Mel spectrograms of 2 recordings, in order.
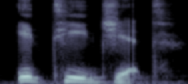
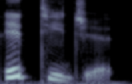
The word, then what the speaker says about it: ItthiJit: It's ItthiJit, with the stress on the jit. ItthiJit.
